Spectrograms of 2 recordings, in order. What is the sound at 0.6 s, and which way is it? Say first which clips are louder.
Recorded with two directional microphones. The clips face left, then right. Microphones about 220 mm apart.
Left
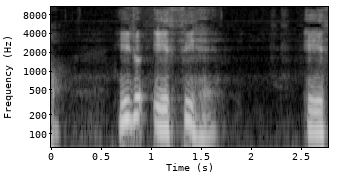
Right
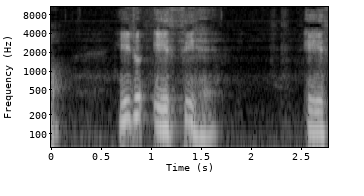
Speech: left 5 dB; 45° left (ahead or behind).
